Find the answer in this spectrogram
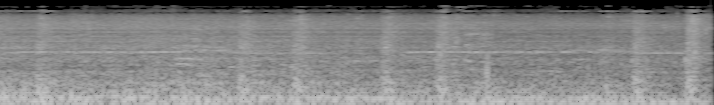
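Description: Passenger coaches of a train rolling slowly past, with a steady low rumble and irregular clicks of the wheels over the rail joints. A faint high wheel squeal comes and goes.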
